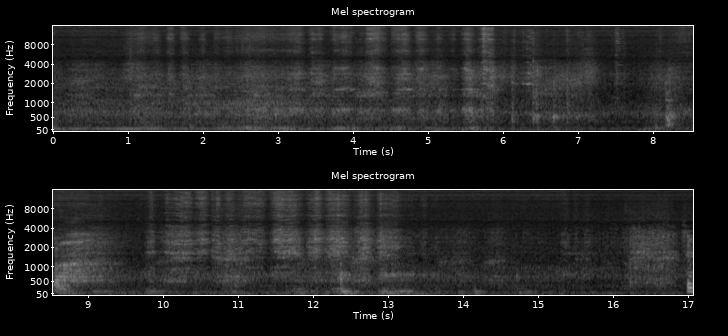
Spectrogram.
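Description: A wooden dining table top being scraped by hand, a steady rasping scrape with a few louder strokes, close and continuous with no talking.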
